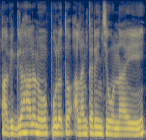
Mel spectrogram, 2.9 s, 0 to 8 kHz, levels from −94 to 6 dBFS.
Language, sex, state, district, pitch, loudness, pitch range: Telugu, male, Telangana, Hyderabad, 150 Hz, -12 LUFS, 140-155 Hz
